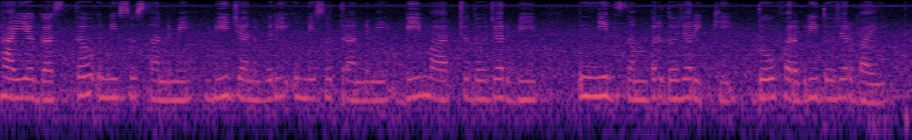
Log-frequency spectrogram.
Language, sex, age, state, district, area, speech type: Punjabi, female, 18-30, Punjab, Bathinda, rural, spontaneous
